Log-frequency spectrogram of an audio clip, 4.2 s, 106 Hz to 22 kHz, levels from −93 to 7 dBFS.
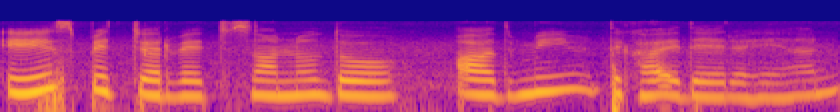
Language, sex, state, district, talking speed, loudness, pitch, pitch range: Punjabi, female, Punjab, Kapurthala, 140 wpm, -16 LUFS, 245 Hz, 230-270 Hz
